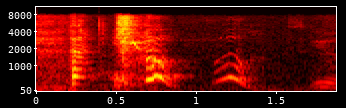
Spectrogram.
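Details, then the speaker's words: Single ordinary sneeze from a girl who thinks she is coming down with a cold (tagged allergies, sinuses): a sharp intake, then an explosive sneeze and a brief voiced sound. "excuse me guys I think I'm coming down with a cold"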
